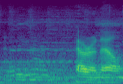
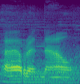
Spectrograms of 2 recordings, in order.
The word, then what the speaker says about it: Arenal: It's called El Arenal Market and Arenal. Arenal. You gotta pronounce it like a Spanish person. Okay, it's called El Arenal.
